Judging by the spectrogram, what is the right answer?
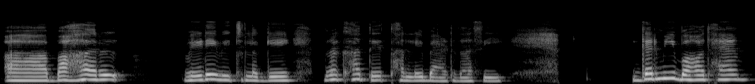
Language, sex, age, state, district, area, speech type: Punjabi, female, 30-45, Punjab, Jalandhar, urban, spontaneous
